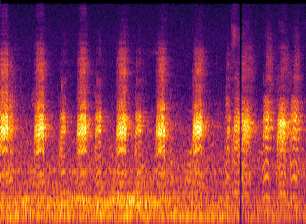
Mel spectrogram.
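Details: Female Mallards quack during mating season, arguing while males bob their heads in courtship: loud nasal calls repeated roughly every half to one second, with softer answering quacks between them and a low background rumble.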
